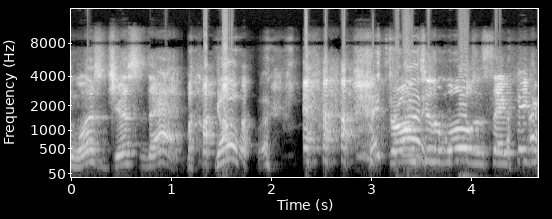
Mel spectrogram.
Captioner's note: both laugh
